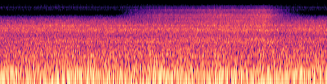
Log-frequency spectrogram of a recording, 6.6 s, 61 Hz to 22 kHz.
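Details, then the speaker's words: Nissan 300ZX Z32 non-turbo after new spark plugs, one bolt left off: low uneven rumble with loose irregular beat, running rough with no power; injectors or vacuum leak suspected, injectors next step, not confirmed. "He commented exactly what I think is going on with it. No power. No power. He says, "Sounds like your injectors need to be replaced or vacuum leak."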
